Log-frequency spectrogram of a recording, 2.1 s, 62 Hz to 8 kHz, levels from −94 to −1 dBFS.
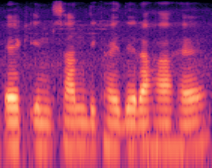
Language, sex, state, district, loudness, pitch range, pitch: Hindi, male, Assam, Kamrup Metropolitan, -19 LUFS, 110-115 Hz, 115 Hz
